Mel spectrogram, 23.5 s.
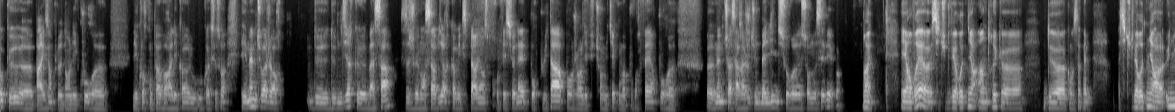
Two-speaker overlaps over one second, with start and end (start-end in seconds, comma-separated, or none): none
